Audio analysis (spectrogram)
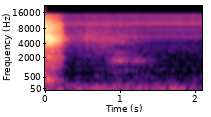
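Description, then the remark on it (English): A brief, breathy rush of many people sniffing at once, a short hiss at the very start that fades quickly into quiet room tone with no talking. “Do this for me. Just sniff.”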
